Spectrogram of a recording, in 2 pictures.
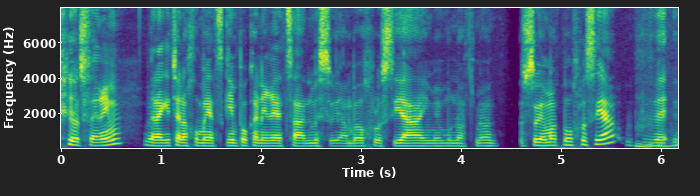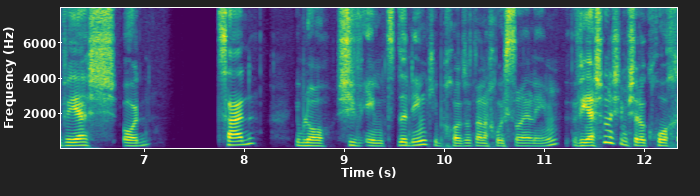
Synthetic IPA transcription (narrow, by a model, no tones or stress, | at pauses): χlijotfeʁim | velaɡidʃeanaχume̞jat͡sɡimpo̞kaniʁet͡sadmesujambeuχlusiaimemuno̞tmeo̞d | mesujamo̞t̚beuχlusijavevejeʃo̞d | t͡sad | imlo̞ʃivimt͡sdadimkibe̞χo̞lzotanaχuisʁaelimvejeʃanaʃimʃelakχuaχ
